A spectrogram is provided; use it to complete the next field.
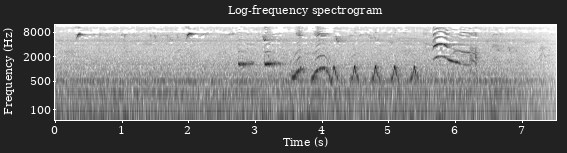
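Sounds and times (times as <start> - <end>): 
Cacicus solitarius calling: 2.7 - 6.4.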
